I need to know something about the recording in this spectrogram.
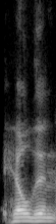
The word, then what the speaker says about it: Hylden: Finding faith in the field H uh hilden how do I how do I pronounce it properly this is the book itself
